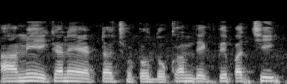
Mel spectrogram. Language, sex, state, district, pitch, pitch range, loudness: Bengali, male, West Bengal, Alipurduar, 145 Hz, 135-155 Hz, -14 LUFS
